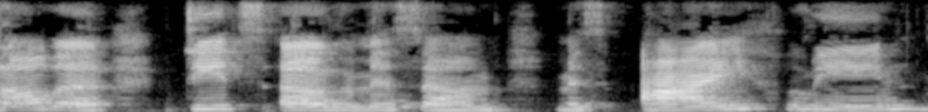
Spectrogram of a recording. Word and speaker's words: Hailyn: We're catching up on all the deets of Miss Hailyn. That's how you say her name. Thank you, TDK. He spelled it out, Hailyn. So it's Hailyn.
